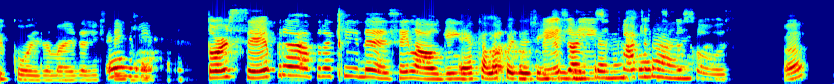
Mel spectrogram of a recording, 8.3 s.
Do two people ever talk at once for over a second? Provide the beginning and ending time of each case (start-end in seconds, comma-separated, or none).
5.4-6.9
